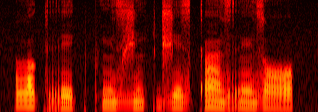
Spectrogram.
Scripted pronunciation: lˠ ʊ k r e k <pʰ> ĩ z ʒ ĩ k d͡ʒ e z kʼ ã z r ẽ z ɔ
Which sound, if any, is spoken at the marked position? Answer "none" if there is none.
pʰ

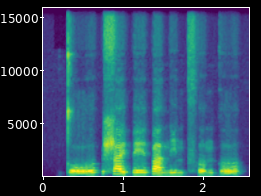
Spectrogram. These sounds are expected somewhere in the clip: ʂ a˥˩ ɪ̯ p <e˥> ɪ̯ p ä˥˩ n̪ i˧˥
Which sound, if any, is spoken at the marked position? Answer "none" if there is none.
e˧˥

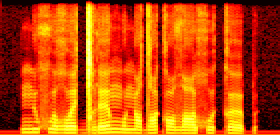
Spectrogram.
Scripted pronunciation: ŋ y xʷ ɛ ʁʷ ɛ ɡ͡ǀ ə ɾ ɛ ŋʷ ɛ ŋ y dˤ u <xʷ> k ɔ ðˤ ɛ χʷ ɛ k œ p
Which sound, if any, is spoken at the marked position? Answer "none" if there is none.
none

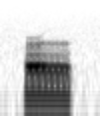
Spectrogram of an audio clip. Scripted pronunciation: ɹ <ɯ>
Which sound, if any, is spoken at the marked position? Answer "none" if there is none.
ɯ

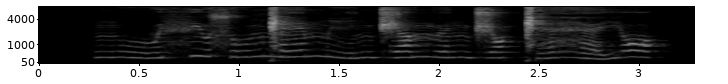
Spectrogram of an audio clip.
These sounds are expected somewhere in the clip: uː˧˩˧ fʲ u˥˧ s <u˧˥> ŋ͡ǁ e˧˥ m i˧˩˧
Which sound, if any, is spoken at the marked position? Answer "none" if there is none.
u˧˥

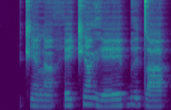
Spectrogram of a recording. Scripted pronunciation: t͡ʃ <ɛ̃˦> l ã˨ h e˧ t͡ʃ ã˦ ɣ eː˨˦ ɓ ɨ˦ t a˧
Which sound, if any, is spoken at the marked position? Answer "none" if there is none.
ɛ̃˨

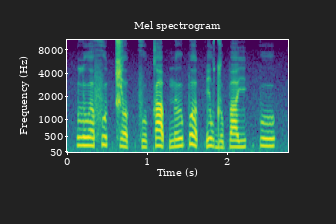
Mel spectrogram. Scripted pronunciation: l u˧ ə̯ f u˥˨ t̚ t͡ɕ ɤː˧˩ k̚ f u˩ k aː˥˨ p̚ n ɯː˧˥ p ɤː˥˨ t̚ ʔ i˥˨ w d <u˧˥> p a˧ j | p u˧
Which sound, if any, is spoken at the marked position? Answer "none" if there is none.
u˧˩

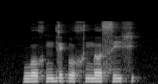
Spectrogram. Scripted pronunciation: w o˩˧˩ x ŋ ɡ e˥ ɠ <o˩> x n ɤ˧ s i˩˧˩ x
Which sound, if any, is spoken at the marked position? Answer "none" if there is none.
o˩˥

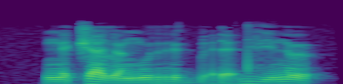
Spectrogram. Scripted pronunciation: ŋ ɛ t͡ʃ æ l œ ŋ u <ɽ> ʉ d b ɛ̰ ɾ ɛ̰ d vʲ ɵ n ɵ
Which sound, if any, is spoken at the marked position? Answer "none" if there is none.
r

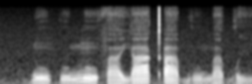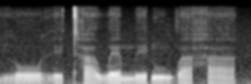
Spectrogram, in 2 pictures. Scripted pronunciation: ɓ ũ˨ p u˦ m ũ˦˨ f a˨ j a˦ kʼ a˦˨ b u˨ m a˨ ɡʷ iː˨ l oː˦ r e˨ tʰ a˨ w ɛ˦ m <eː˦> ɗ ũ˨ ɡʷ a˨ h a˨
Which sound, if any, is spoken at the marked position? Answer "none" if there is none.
e˦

